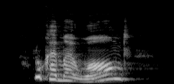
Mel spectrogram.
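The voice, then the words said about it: Shaky voice. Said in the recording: “in a shaky voice”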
